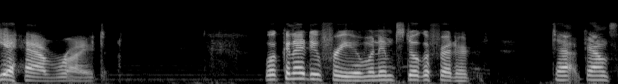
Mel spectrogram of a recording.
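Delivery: doubtful, unimpressed, skeptical dwarf character voice. Voicing a dwarf counselor who raises an eyebrow at the adventurers: voicing a skeptical dwarf counselor. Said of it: "just kinda raises an eyebrow at you, like".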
